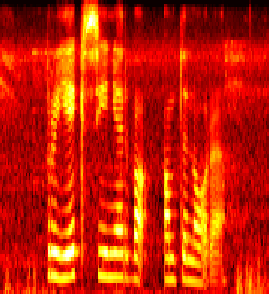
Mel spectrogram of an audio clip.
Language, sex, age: Afrikaans, female, 20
